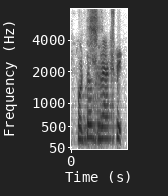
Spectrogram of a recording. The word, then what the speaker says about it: photographic: the third syllable right photographic wait it is photography but the moment you add the IC suffix to it the stress changes the pattern shifts now the stress is on the third syllable graph see this okay are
